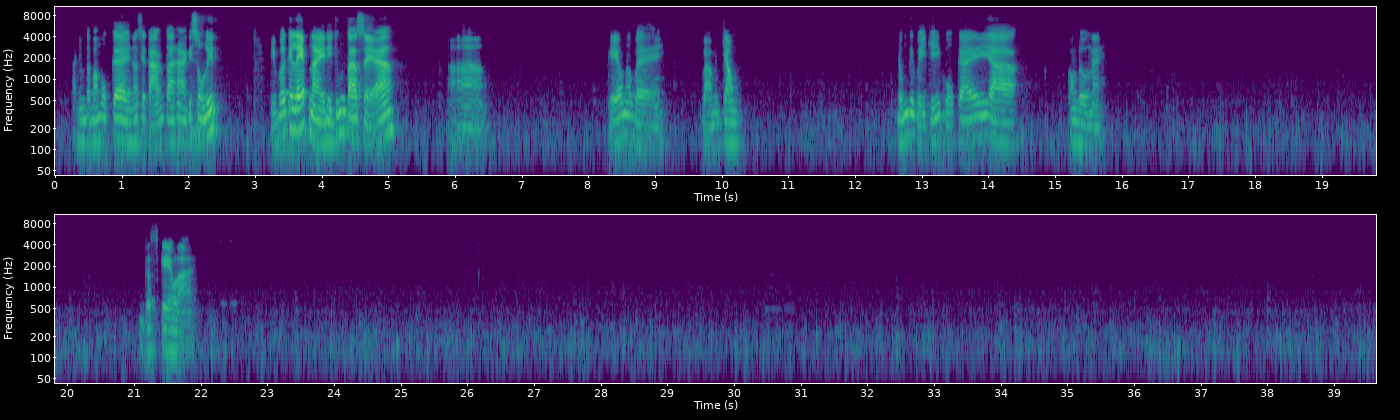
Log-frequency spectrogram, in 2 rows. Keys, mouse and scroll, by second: 0.4 click, 2.1 click, 3.1 click, 4.9 p, 8.8-12.6 drag, 15.9 shift+click, 20.0 click, 21.6 click, 22.0 click, 22.0 s, 24.9 click, 25.9 p, 30.3 shift+click, 33.3 click, 39.3 click.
